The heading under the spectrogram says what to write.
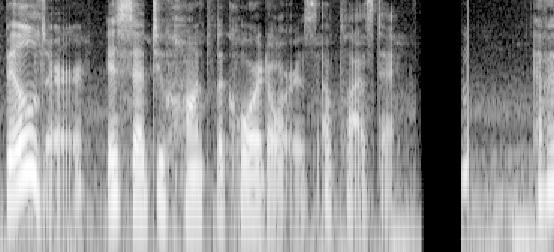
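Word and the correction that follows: Plas Teg: It's Plazteg.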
